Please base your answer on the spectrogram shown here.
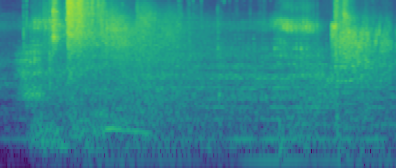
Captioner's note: thunder cracks and rumbles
